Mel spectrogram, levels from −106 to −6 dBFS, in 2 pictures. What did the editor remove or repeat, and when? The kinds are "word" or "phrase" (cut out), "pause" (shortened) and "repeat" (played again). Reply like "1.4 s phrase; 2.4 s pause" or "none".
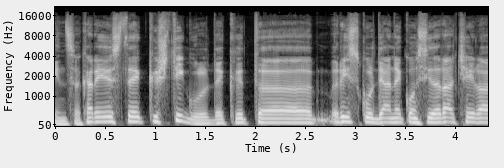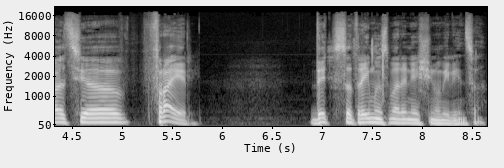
7.1 s word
